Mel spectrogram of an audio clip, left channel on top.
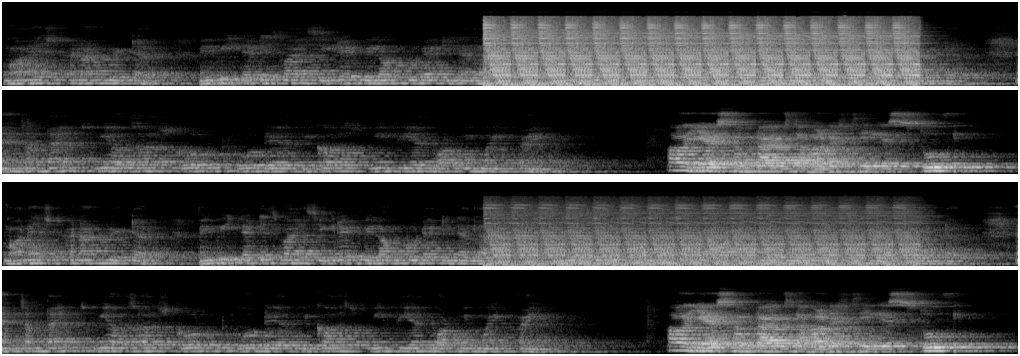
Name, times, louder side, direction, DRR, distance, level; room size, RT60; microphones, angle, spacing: voice 1, 0.0-5.0 5.2-15.6, equal, 40° right, -3 dB, 3.1 m, -27 dB
sound 1, 4.8-9.2, left 8 dB, 70° left, 0.4 m, -16 dB
voice 2, 16.8-19.7, equal, 5° right, -4 dB, 1.1 m, -18 dB
15.5 x 9.2 x 5.7 m, 2.2 s
head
